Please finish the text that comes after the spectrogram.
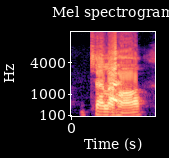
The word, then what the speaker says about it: Kelleher: Kelleher.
